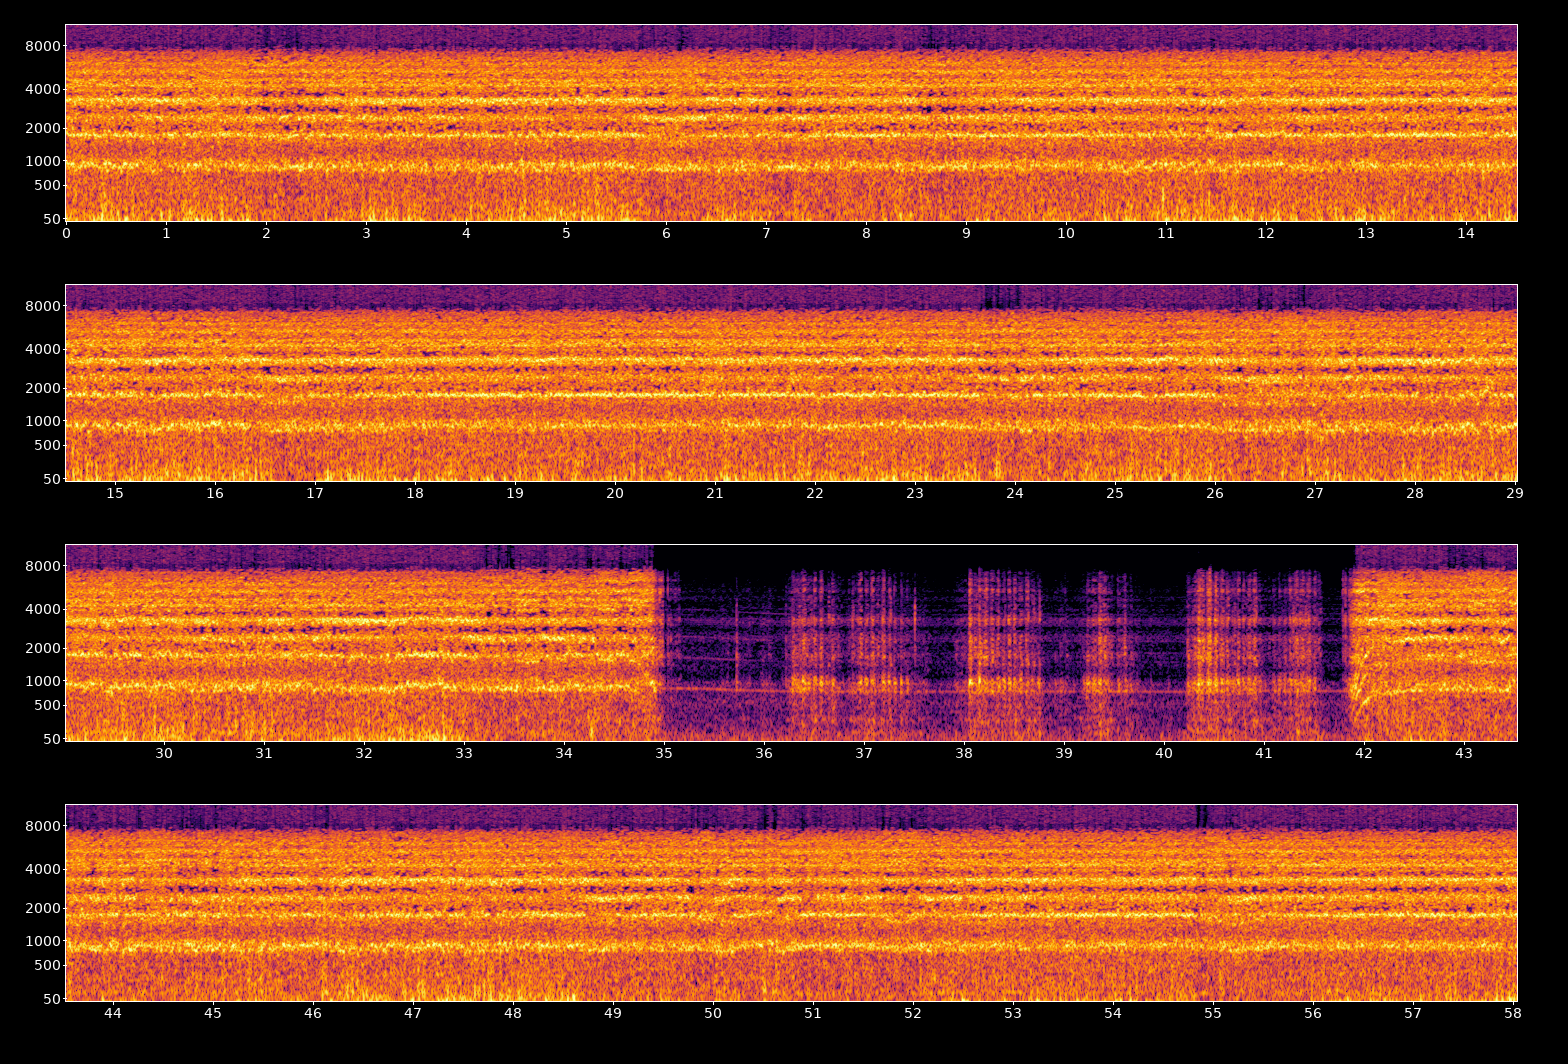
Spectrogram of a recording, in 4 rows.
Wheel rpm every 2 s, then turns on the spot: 230, 220, 230, 230, 230, 230, 230, 230, 220, 230, 230, 230, 230, 220, 230, 220, 220, 100, 20, 20, 40, 190, 220, 220, 220, 230, 230, 230, 230.
34-40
